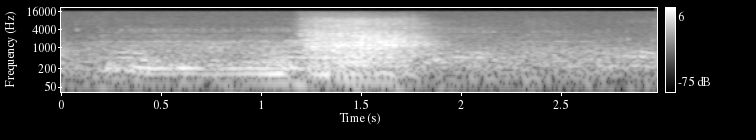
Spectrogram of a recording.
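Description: A horse blows air through its nostrils.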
